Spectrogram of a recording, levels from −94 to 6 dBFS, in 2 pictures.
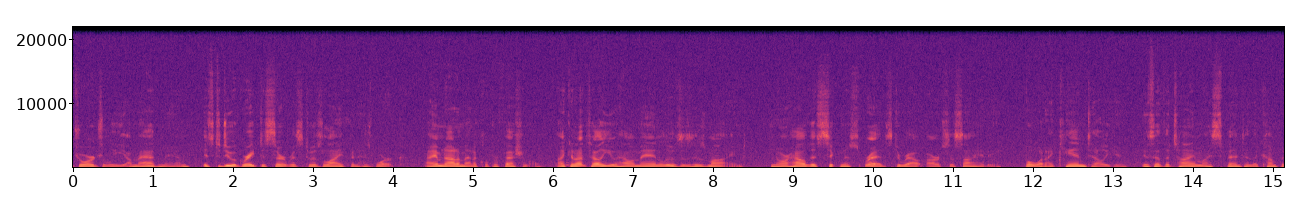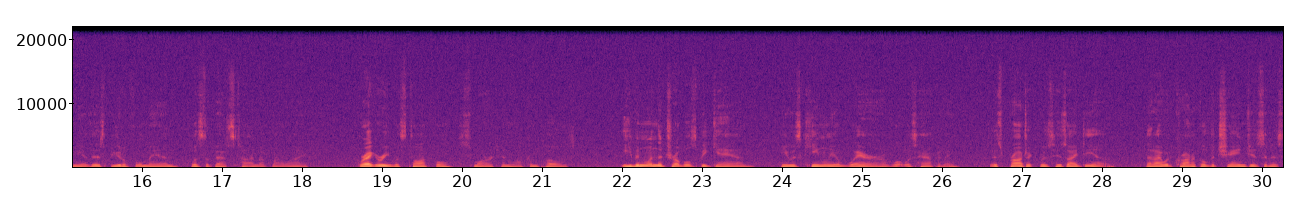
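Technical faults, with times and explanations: Nothing stood out on listening to this speech clip; the only thing beneath it is the room's own background noise, sitting about 18 dB below the speech.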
